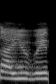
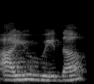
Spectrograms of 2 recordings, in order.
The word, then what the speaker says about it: Ayurveda: If you divide this Ayurveda into the two parts, long life and knowledge. So write it down and then explain. So Ayu plus Ved. The pronunciation is not Ayurveda, it's Ayurved.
